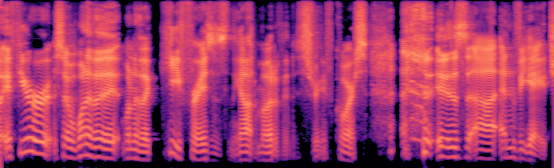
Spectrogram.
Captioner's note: laughs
